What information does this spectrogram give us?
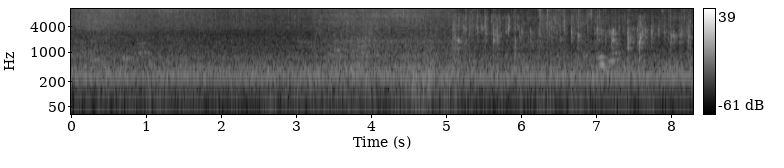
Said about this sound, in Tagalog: let's fry the remaining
